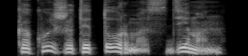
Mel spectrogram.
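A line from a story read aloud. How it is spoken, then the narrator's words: Muttering. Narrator (Russian): пробормотал я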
